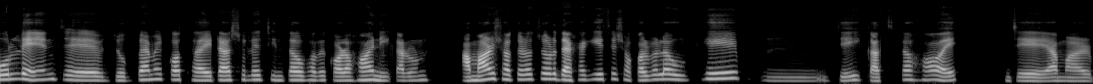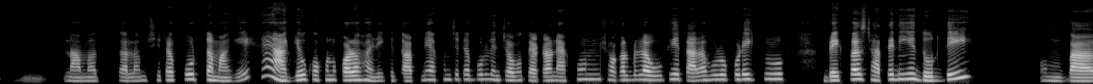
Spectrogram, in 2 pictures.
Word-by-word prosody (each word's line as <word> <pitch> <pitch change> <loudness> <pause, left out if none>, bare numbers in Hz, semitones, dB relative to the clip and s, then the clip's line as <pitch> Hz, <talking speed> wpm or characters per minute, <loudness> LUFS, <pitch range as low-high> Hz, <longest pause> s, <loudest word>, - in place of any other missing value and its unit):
বললেন 230 -2 +3 0.2
যে, 215 -2 -3 0.4
যোগব্যায়ামের 215 +7 -2
কথা, 215 -2 -2
এইটা 200 +2 +2
আসলে 210 +1 -8
চিন্তা 200 -1 -7
ওভাবে 200 0 -6
করা 185 0 +3
হয়নি। 200 -2 +2
কারণ 180 +1 -3 0.5
আমার 195 +5 +6
সচরাচর 235 +2 -1
দেখা 200 +2 +2
গিয়েছে 240 +1 -4
সকালবেলা 205 +4 -1
উঠে 235 +6 -3 0.5
উম 165 -1 -16 0.3
যেই 180 +4 -4
কাজটা 165 +6 -2
হয় 210 -3 +1 0.6
যে 170 -1 -3 0.3
আমার 165 -1 -4 0.4
উ - - -24 0.5
নামাজ 165 0 -4 0.2
কালাম 170 +1 -5
সেটা 200 0 -2
করতাম 235 -4 +2
আগে। 165 +8 -7
হ্যাঁ, 390 +1 +1
আগেও 200 +5 +2
কখনো 210 +1 -2
করা 195 +1 +8
হয়নি। 175 -4 -2
কিন্তু 185 -3 -8
আপনি 165 +5 -16
এখন 215 +2 -14
যেটা 230 0 -4
বললেন 230 -2 -5
চমৎকার। 190 -2 0
কারণ 185 0 +2
এখন 235 +6 -7 0.2
সকালবেলা 205 +2 +2
উঠে 205 +4 -4
তাড়াহুড়ো 205 +5 +3
করে 230 0 +1
একটু 250 +3 -8 0.6
ব্রেকফাস্ট 230 +5 +6
হাতে 190 +5 +1
নিয়ে 250 +1 +3
দৌড় 185 -1 +3
দেই। 265 +7 +7 0.8
উম 180 - -9 0.2
বা 165 - +9
200 Hz, 150 wpm, -23 LUFS, 185-225 Hz, 0.8 s, বা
